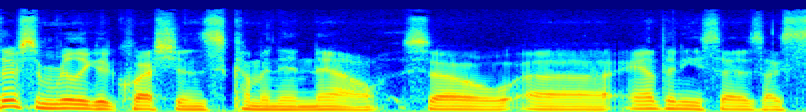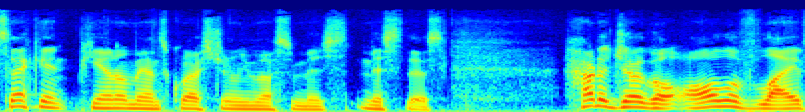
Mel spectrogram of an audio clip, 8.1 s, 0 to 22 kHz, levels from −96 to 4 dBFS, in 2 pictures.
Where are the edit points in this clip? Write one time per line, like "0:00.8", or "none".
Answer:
none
